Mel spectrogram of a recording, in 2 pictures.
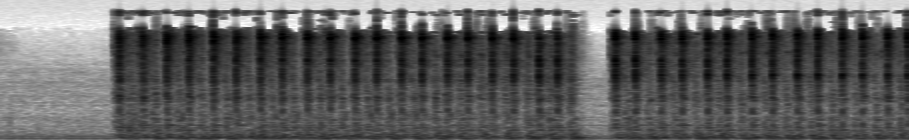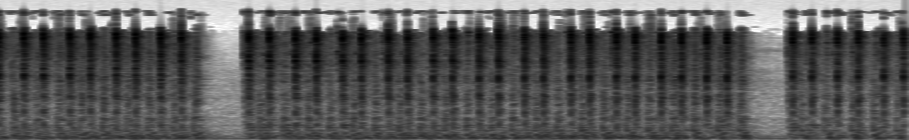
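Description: A typewriter clatters with fast, even keystrokes.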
